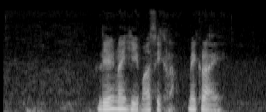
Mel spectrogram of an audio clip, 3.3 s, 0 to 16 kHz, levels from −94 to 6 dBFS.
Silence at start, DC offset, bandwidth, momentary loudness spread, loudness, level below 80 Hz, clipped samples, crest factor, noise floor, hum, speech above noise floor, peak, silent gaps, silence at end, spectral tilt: 1.2 s; under 0.1%; 6.4 kHz; 15 LU; -24 LUFS; -44 dBFS; under 0.1%; 18 dB; -64 dBFS; none; 41 dB; -8 dBFS; none; 0.6 s; -9.5 dB/octave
